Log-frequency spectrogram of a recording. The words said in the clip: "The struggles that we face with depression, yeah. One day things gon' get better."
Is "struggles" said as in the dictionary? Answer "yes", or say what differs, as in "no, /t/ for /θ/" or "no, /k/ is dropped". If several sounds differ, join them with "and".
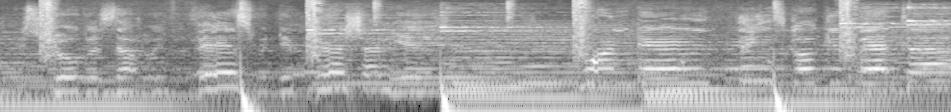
no, /l/ is dropped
